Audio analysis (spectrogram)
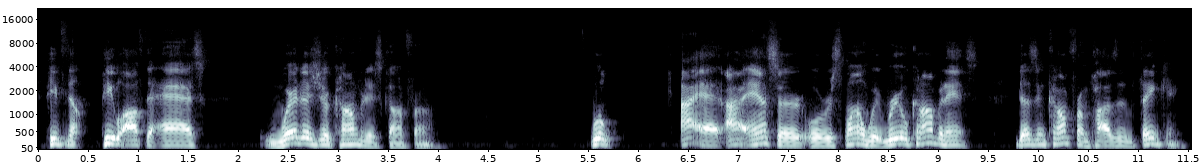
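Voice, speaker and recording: Low, mellow-voiced man giving a motivational talk. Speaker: podcast host. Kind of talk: motivational monologue.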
